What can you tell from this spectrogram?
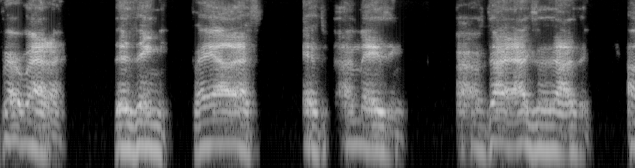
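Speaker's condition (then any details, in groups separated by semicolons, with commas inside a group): ALS/MND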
